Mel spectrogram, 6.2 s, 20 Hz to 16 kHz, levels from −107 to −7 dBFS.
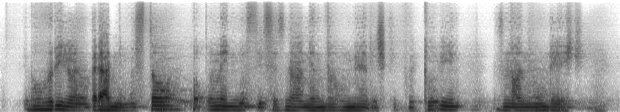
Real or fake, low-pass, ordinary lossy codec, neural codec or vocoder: fake; 14.4 kHz; none; codec, 44.1 kHz, 0.9 kbps, DAC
